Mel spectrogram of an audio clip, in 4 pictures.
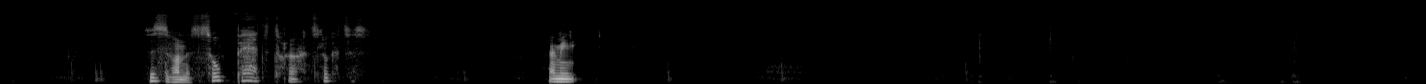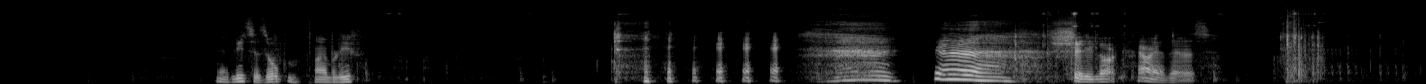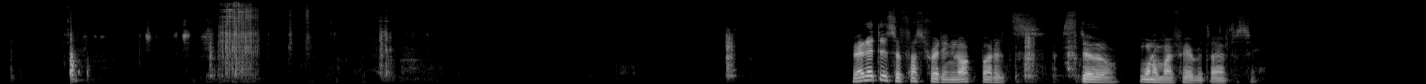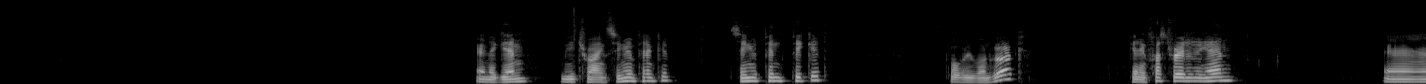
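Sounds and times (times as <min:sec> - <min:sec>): padlock and lock picks clinking: 0:24.4 - 0:25.9, 0:29.1 - 0:33.0.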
